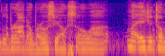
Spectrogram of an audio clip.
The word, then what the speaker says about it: Librado Barocio: Uh, and the reason why it's Labrado is I uh it's very hard to say my name, Labrado Barrosio.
